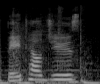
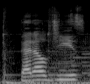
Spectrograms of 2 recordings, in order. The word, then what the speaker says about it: Betelgeuse: is a contentious issue whether you know it as baytal jews bed lg's or simply beetlejuice we're talking about that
